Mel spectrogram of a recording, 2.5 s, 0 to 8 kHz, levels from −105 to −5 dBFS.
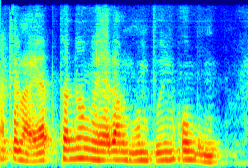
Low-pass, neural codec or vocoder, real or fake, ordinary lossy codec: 7.2 kHz; codec, 16 kHz in and 24 kHz out, 0.6 kbps, FireRedTTS-2 codec; fake; none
